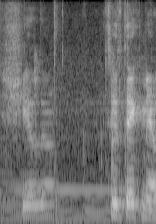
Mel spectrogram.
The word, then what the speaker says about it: Shieldon: unfortunate by the way Sheldon shieldon let me start and pronounce it correctly shieldon it will take me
